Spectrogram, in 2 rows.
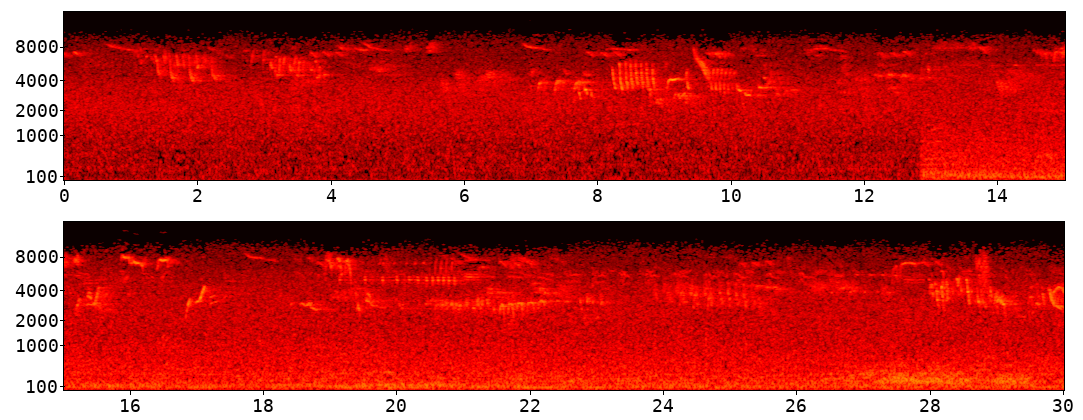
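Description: Several birds chirping and calling in short, high notes scattered throughout, over a steady outdoor hiss. About 13 seconds in, the background noise becomes fuller and lower.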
